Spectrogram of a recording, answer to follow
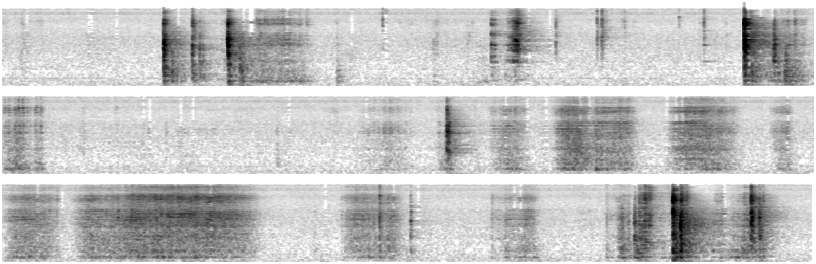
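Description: A steel combination square and scribe worked over a flat steel plate while marking out hole positions: sharp metallic knocks as the square is set down, near the start, about five and a half seconds in and near the end. In between come short scraping strokes, the longest about thirteen seconds in.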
